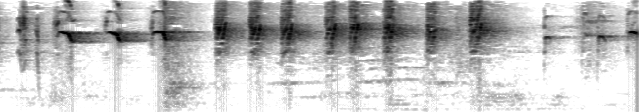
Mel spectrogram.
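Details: Sunda pygmy woodpecker, kolibri ninja, a lure to get birds singing: quick high chirps and short whistles, then a burst of fast rhythmic notes about five per second.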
